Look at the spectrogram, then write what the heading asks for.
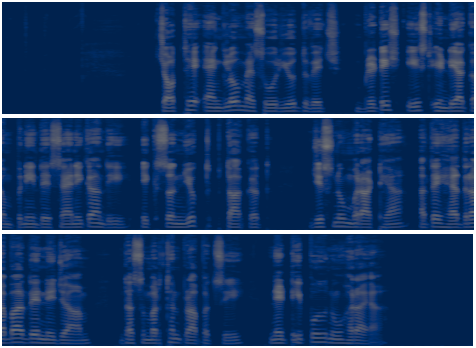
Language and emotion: Punjabi, neutral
